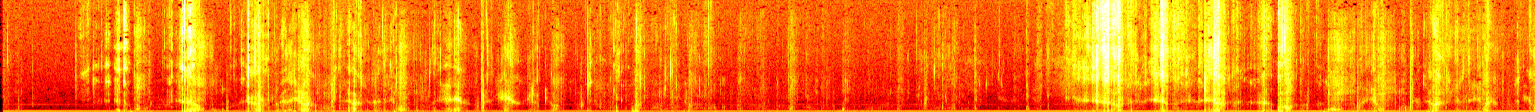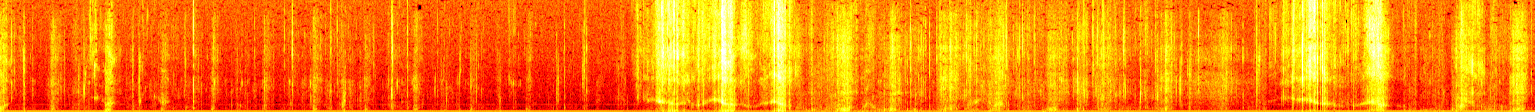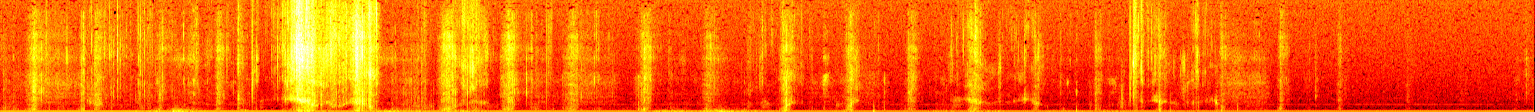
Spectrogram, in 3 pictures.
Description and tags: eating chips
The sound of eating crunchy corn chips. Some lip smacking and chewing with mouth open. Cheap microphone hooked up to a DELL and an Audigy sound card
